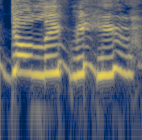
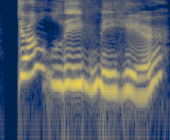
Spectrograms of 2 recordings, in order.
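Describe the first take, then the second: First: High, loud panicked plea; desperate cry. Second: Higher, slow plea with rising end; anxious plea. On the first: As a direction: cry out in alarm to be heard. Pleading louder, desperate. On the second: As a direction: plead slowly, voice lifting. Pleading not to be abandoned. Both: Acted.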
